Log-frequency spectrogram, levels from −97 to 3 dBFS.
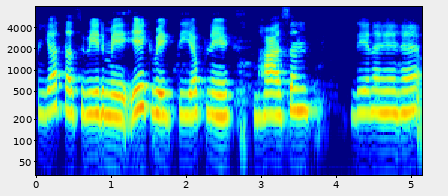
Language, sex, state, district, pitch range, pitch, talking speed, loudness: Hindi, female, Bihar, Muzaffarpur, 230-255 Hz, 245 Hz, 115 wpm, -32 LUFS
